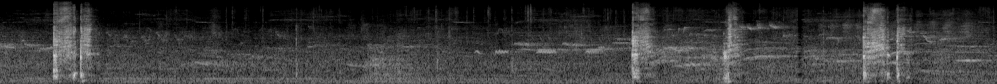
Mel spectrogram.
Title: Coughing goat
